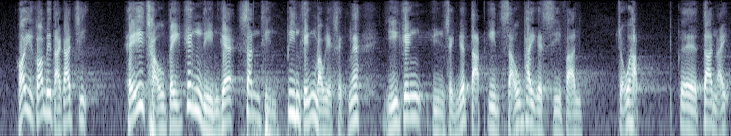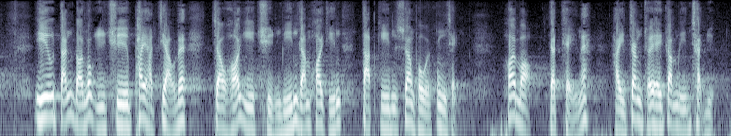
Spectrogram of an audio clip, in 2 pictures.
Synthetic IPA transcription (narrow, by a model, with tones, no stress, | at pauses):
hɔː˨˥jiː˧kɔː˨˥ŋpe˨˥jt̪aː˨jkaː˥t͡siː˥ | he˨˥jt͡sʰɐ˨˩wpe˨jkɪ˥ŋliː˨˩nkɛː˧sɐ˥nt̪ʰiː˨˩npiː˥nkɪ˨˥ŋmɐ˨wjɪ˨k̚sɪ˨˩ŋnɛː˥jiː˨˧kɪ˥ŋjyː˨˩nsɪ˨˩ŋjɔː˨˥t̪a̰ː˨p̚kiː˧nsɐ̰˨˥wpʰɐ˥jkɛː˧siː˨fa̰ː˨n | t͡so˨˥wɦɐ̰˨p̚ | kɛː˧t̪aː˥nwɐ˨˥jjiː˧wt̪ɐ˨˥ŋt̪ɔː˨˩nŋʊ˥k̚jyː˨t͡ʃʰyː˧pʰɐ˥jhɐ˨t̚t͡siː˥hɐ˨wnɛː˥t͡sɐ˨wɦɔː˨˥jiː˨˧t͡ʃʰyː˨˩nmiː˨˥nkɐ˨˧˥mhɔː˥jkiː˨˥nt̪aː˨p̚kiː˧nsœː˥ŋpʰo˧wkɛ˧kʊ˥ŋt͡sʰɪ̰˨˩ŋ | hɔː˥jmɔː˨˩k̚jɐ˨t̚kʰe˨˩jnɛ˥hɐ˨jt͡sɐ˥ŋt͡ʃʰɵ˨˥ɥhe˨˥jkɐ˥mliː˨˥nt͡ʃʰɐ˥t̚jyː˨˩t̚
